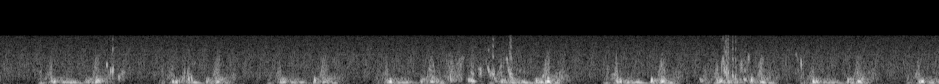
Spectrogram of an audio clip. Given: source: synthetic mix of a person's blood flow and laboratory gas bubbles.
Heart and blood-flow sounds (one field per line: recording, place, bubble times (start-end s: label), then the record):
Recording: Doppler ultrasound of blood flow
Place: precordium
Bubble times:
1.03-1.26 s: bubbles
1.80-1.96 s: bubbles
4.46-5.27 s: bubbles
6.99-7.07 s: bubbles
7.18-7.56 s: bubbles
7.94-8.05 s: bubbles
From the record:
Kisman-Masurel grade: 222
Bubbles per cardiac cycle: several, 3 to 8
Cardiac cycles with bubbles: 10 to 50%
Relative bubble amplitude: moderate (0.250 to 0.450)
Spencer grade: 2 (many but less than half of the cardiac periods contain bubble signals, singularly or in groups)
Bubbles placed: only in the low amplitude regions of the cardiac cycle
